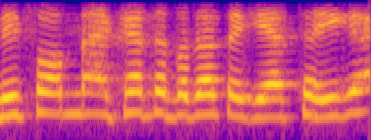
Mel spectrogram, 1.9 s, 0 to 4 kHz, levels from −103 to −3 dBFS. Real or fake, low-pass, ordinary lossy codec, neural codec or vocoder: fake; 3.6 kHz; none; codec, 16 kHz, 0.8 kbps, ZipCodec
